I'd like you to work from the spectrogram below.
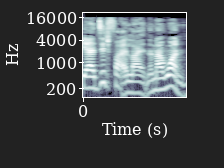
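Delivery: ordinary delivery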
